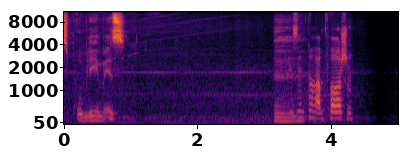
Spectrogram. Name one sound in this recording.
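A middle-aged man speaks casually into a close microphone.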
